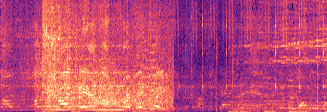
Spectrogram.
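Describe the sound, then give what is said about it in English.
Motorcycles race in a dirt-jump event, their engines roaring and whining loudly at high revs for a few seconds before the sound abruptly drops to a quieter, rumbling stretch. “Motorcycles take off from soil jumps and fly through the air. The checkered flag is waved as one rider crosses the finish line.”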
